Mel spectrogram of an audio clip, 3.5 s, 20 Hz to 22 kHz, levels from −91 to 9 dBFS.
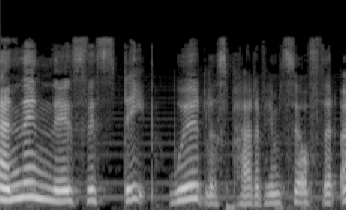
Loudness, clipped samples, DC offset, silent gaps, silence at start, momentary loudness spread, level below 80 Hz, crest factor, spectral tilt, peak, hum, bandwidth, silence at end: -21 LUFS; under 0.1%; under 0.1%; none; 0 s; 11 LU; -52 dBFS; 18 dB; -5 dB/octave; 0 dBFS; none; 10.5 kHz; 0 s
